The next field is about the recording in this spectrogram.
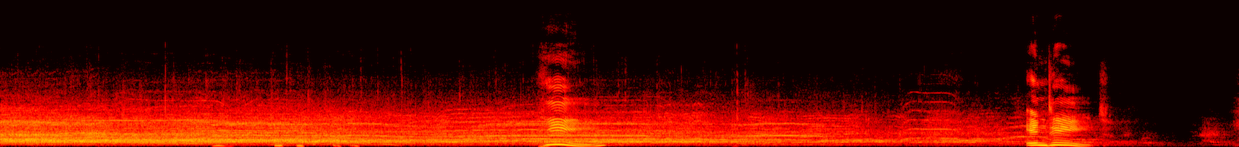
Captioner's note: applause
